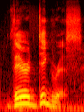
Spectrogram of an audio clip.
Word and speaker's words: verdigris: Verdigris. How is that word pronounced?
